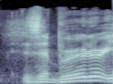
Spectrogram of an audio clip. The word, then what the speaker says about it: Zapruder: It's like the Zapruder film. How do you say that? – Zapruder, yeah.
